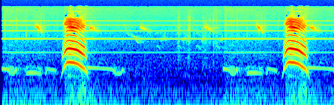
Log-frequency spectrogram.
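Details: A male quail on an Arizona desert trail camera, possibly trying to locate his family, gives two loud, harsh, arched single notes about three and a half seconds apart; faint thin whistles and a steady high hum behind.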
